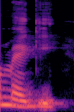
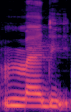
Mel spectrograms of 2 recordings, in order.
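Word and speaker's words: Maddie: और कभी कभार वो लोग यहाँ पे कौन, पैडी और मैगी, अच्छा सॉरी मैंने उसको रॉन्गली प्रोनाउंस किया, पैगी और मैडी, ठीक है, मैंने थोड़ा सा वो यस पैगी और मैडी उसका कभी कभार मजाक उड़ाते थे।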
